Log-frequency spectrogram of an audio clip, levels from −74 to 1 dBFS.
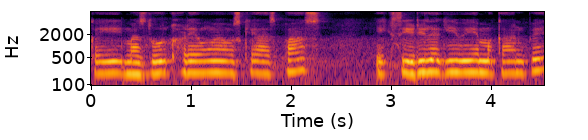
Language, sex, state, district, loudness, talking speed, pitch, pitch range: Hindi, female, Uttar Pradesh, Jalaun, -15 LUFS, 210 wpm, 205 Hz, 200-210 Hz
